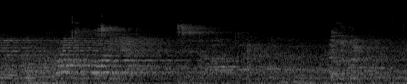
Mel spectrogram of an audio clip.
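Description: Faint gymnasium ambience during a stoppage in play: distant voices of spectators and players, echoing in the large hall.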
